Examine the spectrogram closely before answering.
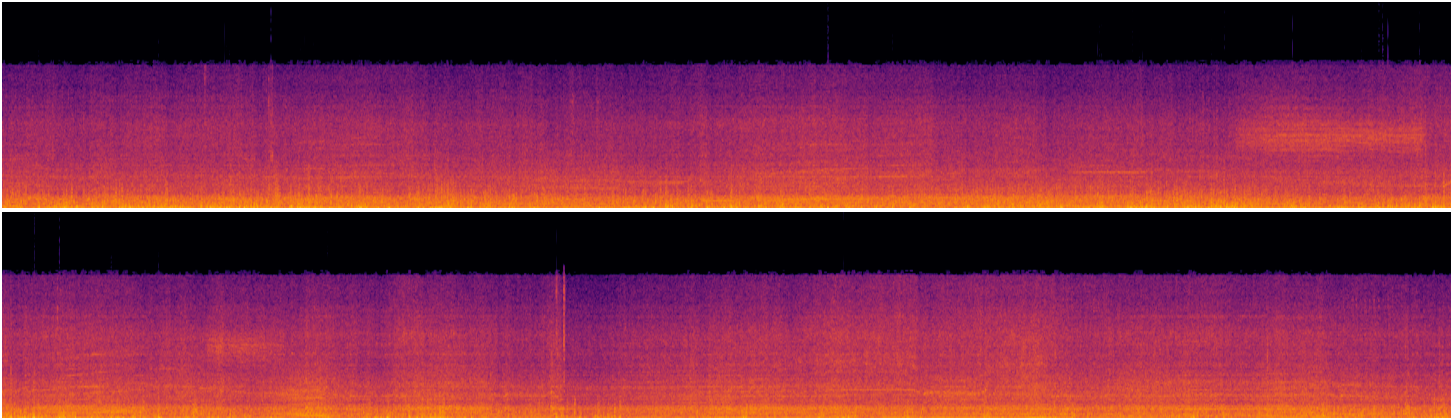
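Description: Inline-four sport motorcycle riding at speed, recorded on board: a steady rush of wind and road noise, with the engine note faintly rising and falling as the rider works the throttle through the bends.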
